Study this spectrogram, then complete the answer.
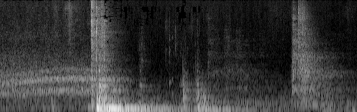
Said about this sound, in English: We found a small break in the ice where we placed my little sub. And there it is. She's a beaut. I call her Atlantis. Let me just climb in, close up the hatch door.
